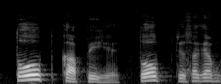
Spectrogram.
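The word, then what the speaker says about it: Topkapı: لفظ توپ کاپی ہے، میں بھی بعض اوقات جو ہے نا ٹوپ کاپی پڑ گیا، لیکن صحیح تلفظ جو ہے وہ توپ کاپی ہے۔ توپ جیسا کہ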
